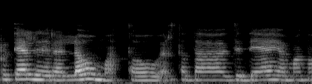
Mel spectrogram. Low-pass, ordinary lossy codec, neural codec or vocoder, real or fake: 7.2 kHz; MP3, 64 kbps; none; real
